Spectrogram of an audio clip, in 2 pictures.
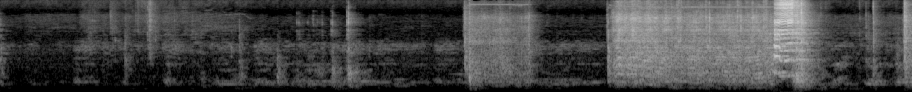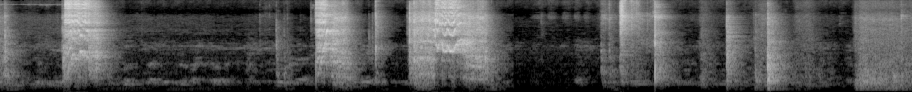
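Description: Cordless drill driving screws into solid pine boards in a series of bursts, each one to two seconds long, with quieter clatter of the wood and tool being handled in between.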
